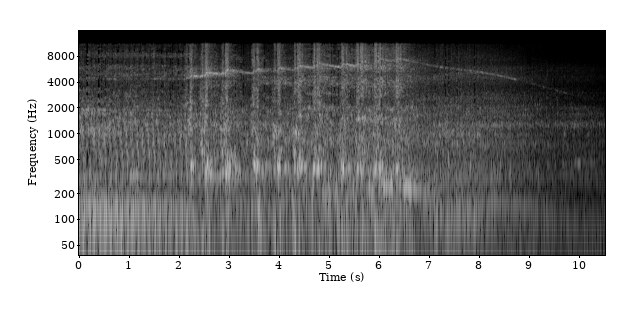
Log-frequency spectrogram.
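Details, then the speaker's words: John Deere 4020 Powershift tractor repowered with a turbo 404 diesel, run with 9.5 gallons of oil and PTO not engaging: steady even diesel beat winding down smoothly with no knocks or rattles; engine sounds good, transmission needs splitting and adjusting. "shouldn't have done that. I really wanted to do it though. Man, it sounds good."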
